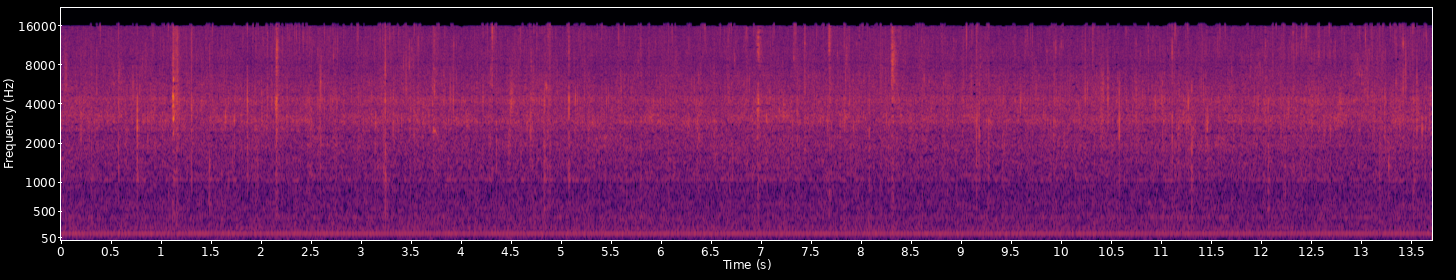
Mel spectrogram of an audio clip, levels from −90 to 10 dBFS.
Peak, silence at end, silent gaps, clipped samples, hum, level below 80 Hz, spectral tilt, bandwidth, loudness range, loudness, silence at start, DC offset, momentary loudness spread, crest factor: 0 dBFS; 0 s; none; under 0.1%; 60 Hz at -50 dBFS; -64 dBFS; 0.5 dB/octave; 17.5 kHz; 2 LU; -26 LUFS; 0 s; under 0.1%; 4 LU; 28 dB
